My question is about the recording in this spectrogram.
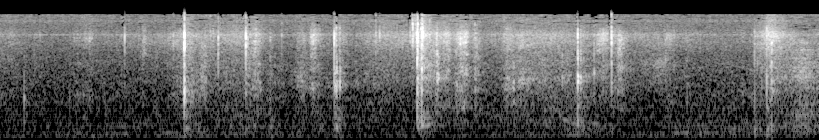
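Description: Faint, scattered ticks and rustles of cardstock being pressed and shifted by hand on a craft work mat.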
